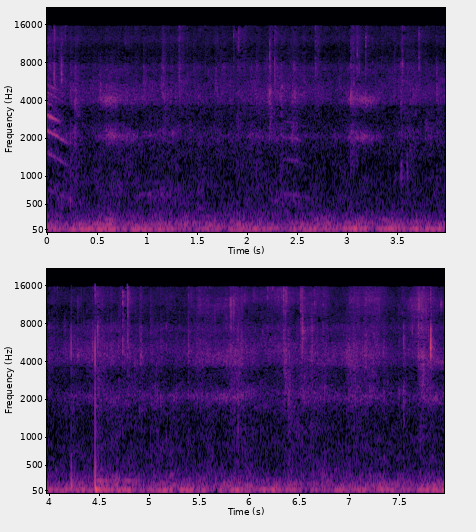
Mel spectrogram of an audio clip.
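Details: Kitten walking in a yard in rainy weather, giving several soft, faint meows with clear harmonics, spaced a second or so apart, over a steady low rumble and scattered sharp clicks.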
